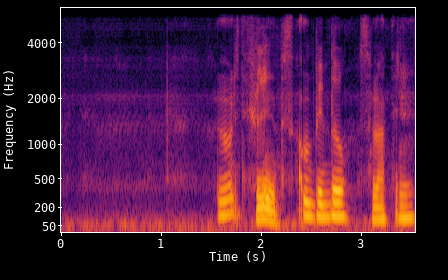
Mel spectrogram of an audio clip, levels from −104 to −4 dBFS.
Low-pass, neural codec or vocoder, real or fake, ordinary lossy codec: 5.4 kHz; autoencoder, 22.05 kHz, a latent of 192 numbers a frame, VITS, trained on many speakers; fake; none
